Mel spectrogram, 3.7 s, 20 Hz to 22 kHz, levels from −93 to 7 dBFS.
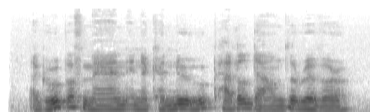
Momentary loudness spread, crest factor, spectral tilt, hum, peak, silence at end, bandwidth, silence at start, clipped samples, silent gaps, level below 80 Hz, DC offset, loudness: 7 LU; 16 dB; -8.5 dB/octave; none; -16 dBFS; 0.2 s; 14 kHz; 0.3 s; under 0.1%; none; -62 dBFS; under 0.1%; -32 LUFS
